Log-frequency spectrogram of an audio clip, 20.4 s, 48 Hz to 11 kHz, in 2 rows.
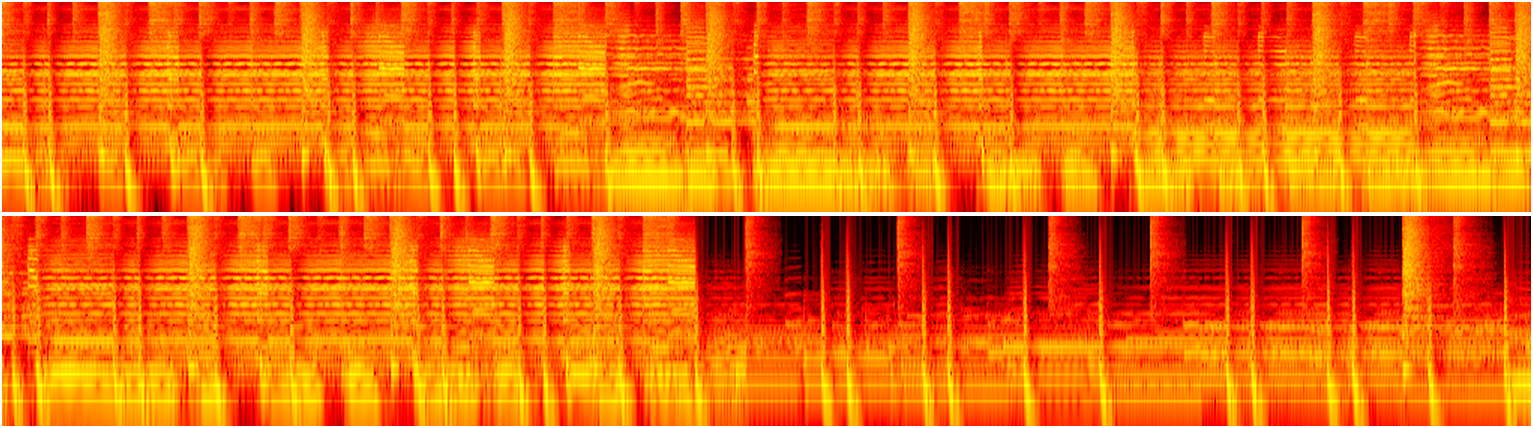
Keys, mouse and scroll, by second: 0.1-7.7 drag, 7.7-9.0 scroll down 1, 9.0 click, 10.2-10.8 scroll down 1, 10.8 click, 11.3-12.2 scroll up 1, 12.2 click, 14.9-15.3 scroll up 1, 15.3-15.9 scroll down 1, 15.9 click, 16.9-17.8 scroll down 1, 17.9 click.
